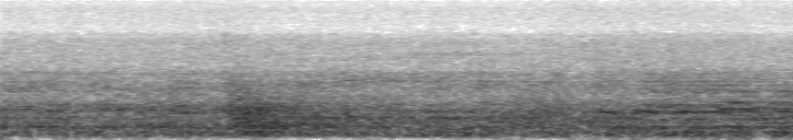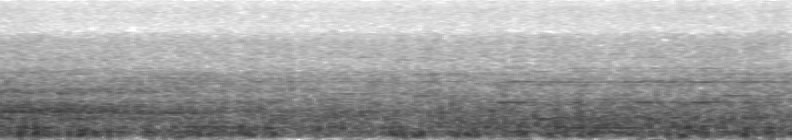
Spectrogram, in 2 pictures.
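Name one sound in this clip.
Fountain jets of water spray and splash.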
